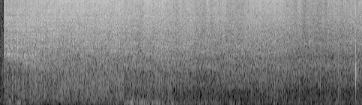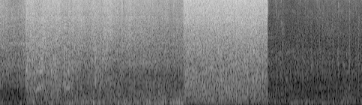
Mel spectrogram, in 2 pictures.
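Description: A pork knuckle sizzling loudly as it sears in a hot, smoking pan over a wood fire. The sizzle starts suddenly, changes in strength a few times, is loudest just before it cuts off near the end, and leaves a much quieter stretch after.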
